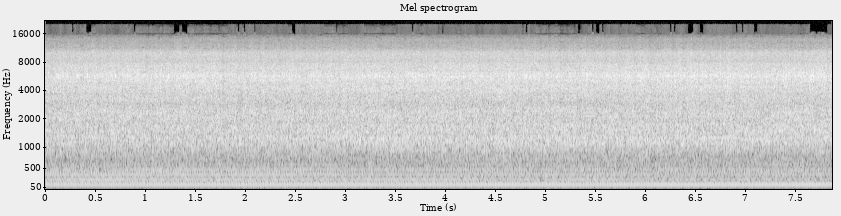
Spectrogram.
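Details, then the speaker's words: Troy-Bilt TB200 push mower, Briggs & Stratton 550e 140cc engine, old dark oil, before service: steady, high, droning hum at one pitch with no load; engine over-revving. "I don't know why that thing was revved up so high"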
